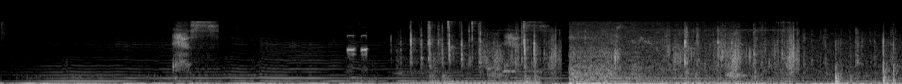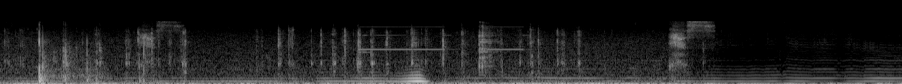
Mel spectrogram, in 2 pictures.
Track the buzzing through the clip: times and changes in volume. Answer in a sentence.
You can hear the buzzing from 0.0 to 18.0 s, getting louder then quieter.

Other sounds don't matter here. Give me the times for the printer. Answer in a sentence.
The printer can't be heard in this clip.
